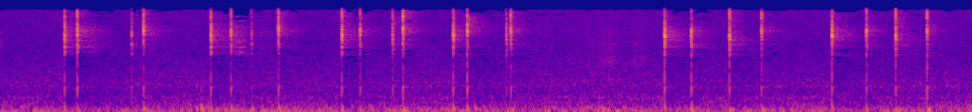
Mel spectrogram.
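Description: A hollow, empty half of a dried coconut shell is held in the hands and tapped with long acrylic nails. About nineteen sharp, bright clicks fall in quick, uneven bursts. Each dies away instantly over a faint low background rumble.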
